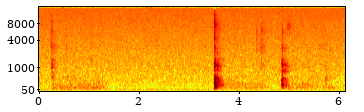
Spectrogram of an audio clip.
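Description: Near silence: room tone broken by a few faint, brief clicks or knocks, the loudest about three and a half seconds in.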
